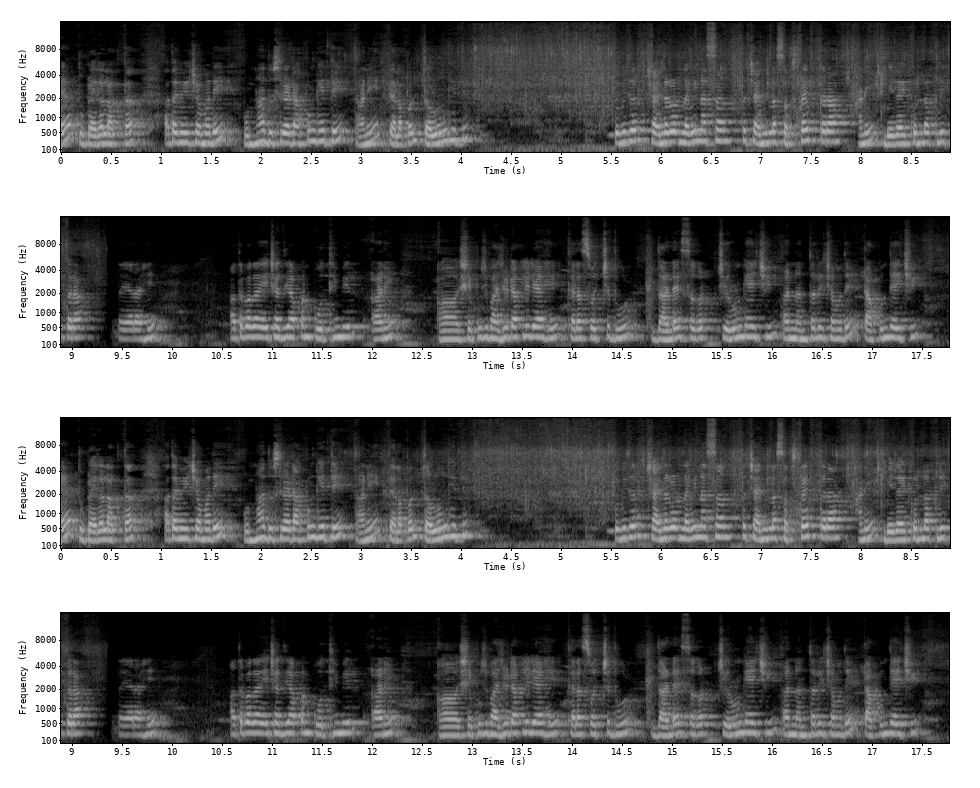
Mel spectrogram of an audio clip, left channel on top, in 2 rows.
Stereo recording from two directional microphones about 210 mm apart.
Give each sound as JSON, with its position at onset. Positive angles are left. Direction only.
{"t": 0.0, "sound": "speech", "side_deg": -10}
{"t": 5.5, "sound": "speech", "side_deg": 0}
{"t": 8.4, "sound": "speech", "side_deg": -10}
{"t": 9.5, "sound": "a woman's voice", "side_deg": 25}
